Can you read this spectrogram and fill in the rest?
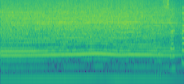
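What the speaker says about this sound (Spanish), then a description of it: "con corvos y motosierra las ramas fueron cortadas" Chainsaw cutting the branches of a fallen tree, a loud, close, steady engine drone that holds for almost two seconds and then wavers briefly at the end.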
